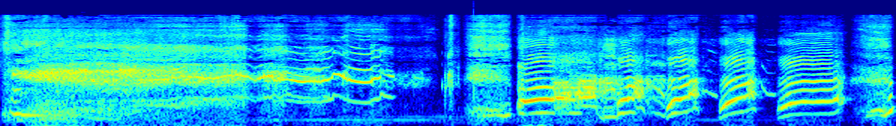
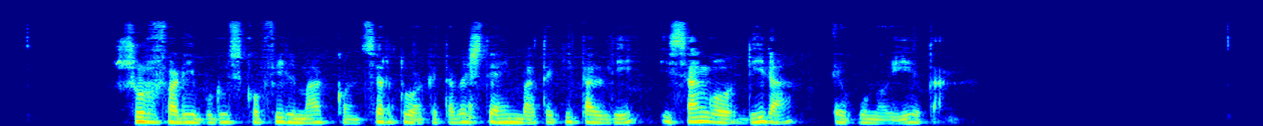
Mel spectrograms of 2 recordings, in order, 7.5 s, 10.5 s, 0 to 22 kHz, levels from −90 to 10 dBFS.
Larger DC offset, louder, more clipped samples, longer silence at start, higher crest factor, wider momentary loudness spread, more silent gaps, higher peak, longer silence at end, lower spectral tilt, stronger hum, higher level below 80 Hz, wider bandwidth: neither; first, -23 LUFS vs -32 LUFS; neither; second, 0 s vs 0.95 s; second, 12 dB vs 24 dB; second, 8 LU vs 11 LU; neither; second, -14 dBFS vs -8 dBFS; second, 0 s vs 2.65 s; second, 0.5 dB/octave vs -5.5 dB/octave; neither; first, -66 dBFS vs -72 dBFS; first, 13.5 kHz vs 11.5 kHz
